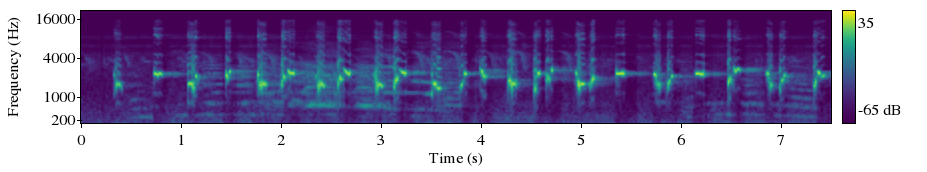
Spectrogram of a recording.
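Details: Long, unbroken "ropel" trill of a sooty-headed bulbul, played to stimulate other bulbuls: dense, rapid, ringing chirps with whistled slurs, briefly thickened by a buzzy layer, running on for over seven seconds.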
